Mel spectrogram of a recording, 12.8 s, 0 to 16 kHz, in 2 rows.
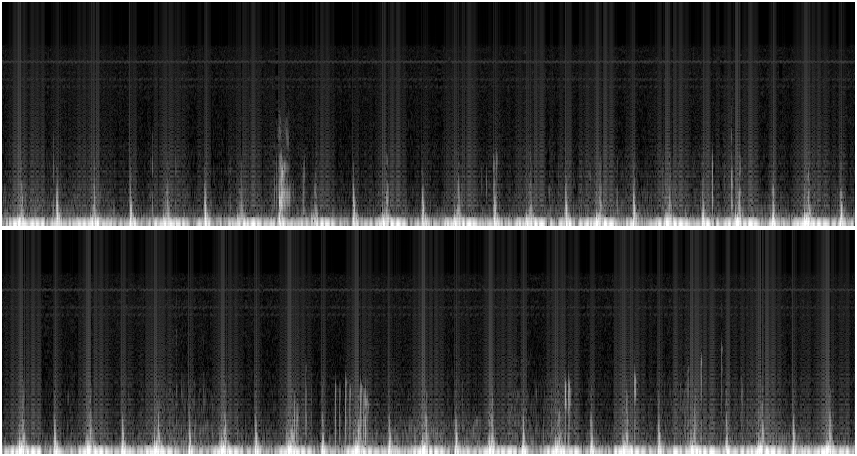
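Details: Normal heart sounds of the recorder, eating after one apple and one cucumber, through a single stethoscope: a fast, regular, thumping heartbeat of about 118 beats a minute over a steady background hum.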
